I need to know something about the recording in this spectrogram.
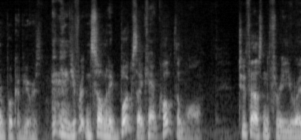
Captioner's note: cough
